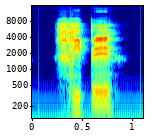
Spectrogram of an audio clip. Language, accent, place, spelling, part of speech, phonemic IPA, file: French, France, Lyon, friper, verb, /fʁi.pe/, LL-Q150 (fra)-friper.wav
- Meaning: to crumple, crush, wrinkle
